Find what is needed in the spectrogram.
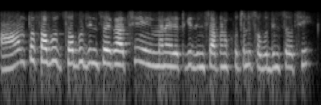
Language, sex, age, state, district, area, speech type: Odia, female, 45-60, Odisha, Kandhamal, rural, conversation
